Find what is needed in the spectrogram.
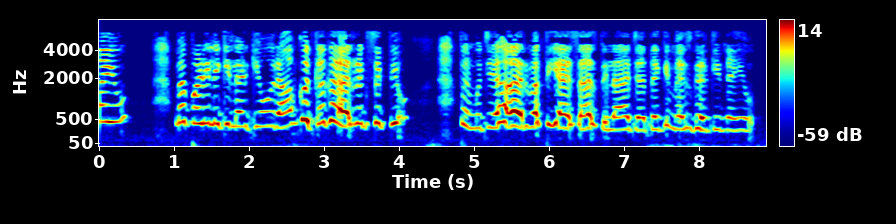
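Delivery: tearful protest; crying. Acted. Preeti to Ram, crying about being treated as an outsider. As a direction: push the words out through tears. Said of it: "अब मैं इसे रोते और नहीं देख सकता।".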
